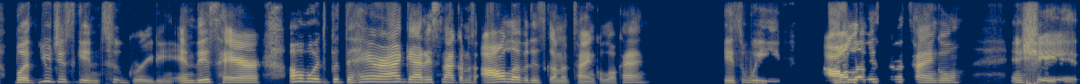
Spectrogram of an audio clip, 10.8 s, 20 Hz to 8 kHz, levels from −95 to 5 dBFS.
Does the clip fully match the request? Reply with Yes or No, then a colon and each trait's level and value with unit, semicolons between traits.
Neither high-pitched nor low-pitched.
No: high, 220 Hz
